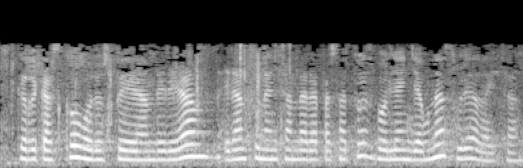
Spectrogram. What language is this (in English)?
Basque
